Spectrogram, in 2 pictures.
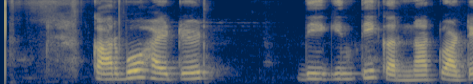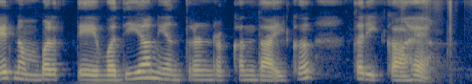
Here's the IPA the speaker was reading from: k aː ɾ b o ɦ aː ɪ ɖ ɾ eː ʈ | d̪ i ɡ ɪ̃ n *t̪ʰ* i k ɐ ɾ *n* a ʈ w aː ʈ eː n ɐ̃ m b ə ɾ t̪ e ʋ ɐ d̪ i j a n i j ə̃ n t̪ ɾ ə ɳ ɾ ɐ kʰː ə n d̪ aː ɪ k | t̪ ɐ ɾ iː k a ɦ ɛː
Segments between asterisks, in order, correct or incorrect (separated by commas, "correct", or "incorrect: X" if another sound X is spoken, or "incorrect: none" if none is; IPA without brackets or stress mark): incorrect: t̪, correct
